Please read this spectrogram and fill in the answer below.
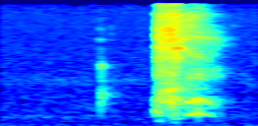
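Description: A single short, sharp sneeze from a young child after a brief faint intake sound; an ordinary sneeze.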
